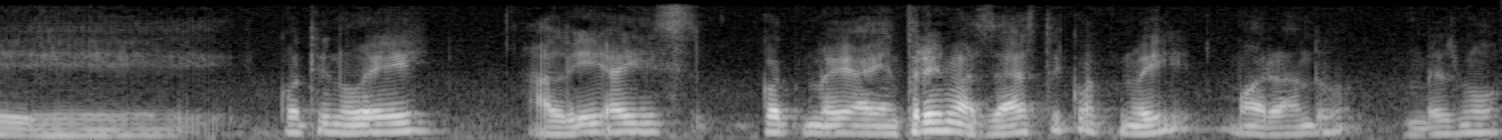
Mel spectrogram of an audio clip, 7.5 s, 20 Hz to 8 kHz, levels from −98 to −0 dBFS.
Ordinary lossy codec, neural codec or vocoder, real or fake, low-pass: none; vocoder, 22.05 kHz, 80 mel bands, WaveNeXt; fake; 7.2 kHz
